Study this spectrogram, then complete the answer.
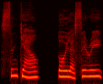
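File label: Vietnamese; iOS 26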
